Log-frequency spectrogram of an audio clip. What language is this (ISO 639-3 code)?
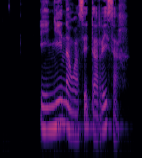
qxp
